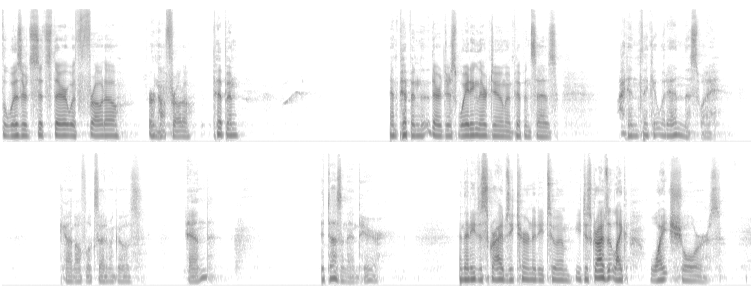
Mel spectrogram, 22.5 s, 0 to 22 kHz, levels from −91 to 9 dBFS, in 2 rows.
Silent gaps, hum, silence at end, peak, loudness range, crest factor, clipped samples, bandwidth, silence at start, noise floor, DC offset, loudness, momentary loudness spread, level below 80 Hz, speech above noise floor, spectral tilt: none; none; 0.4 s; -18 dBFS; 13 LU; 30 dB; under 0.1%; 18 kHz; 0 s; under -90 dBFS; under 0.1%; -44 LUFS; 16 LU; -88 dBFS; over 45 dB; -3 dB/octave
